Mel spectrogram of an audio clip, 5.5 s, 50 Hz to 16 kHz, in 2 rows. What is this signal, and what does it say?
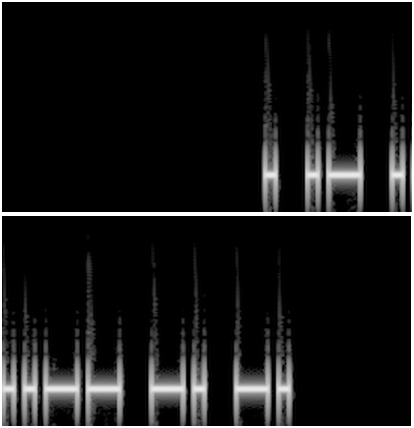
Morse code, heard as a keyed tone, about 17 wpm, 700 Hz. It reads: EA3NN
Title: DXCC-100 Call Signs - 5 Characters - Repeated 2x - 17wpm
